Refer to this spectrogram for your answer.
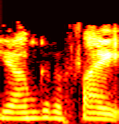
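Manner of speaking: tiny, timid, diminutive voice, high and soft. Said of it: "putting this, like, diminutive voice".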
